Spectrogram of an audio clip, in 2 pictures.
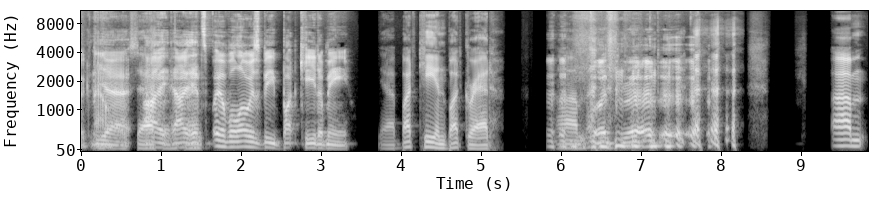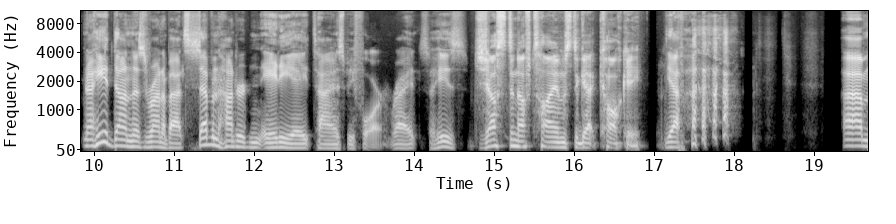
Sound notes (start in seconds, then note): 5.9 laughing; 5.9 laughter; 17.3 laughs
